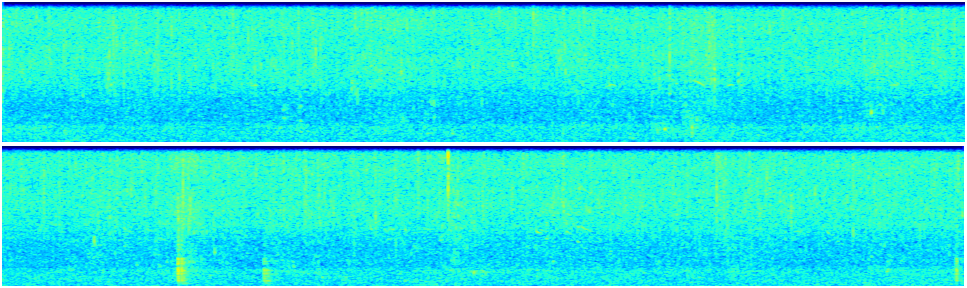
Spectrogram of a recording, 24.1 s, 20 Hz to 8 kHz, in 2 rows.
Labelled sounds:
19.2	19.4	Pacific white-sided dolphin, 3.1 to 3.5 kHz

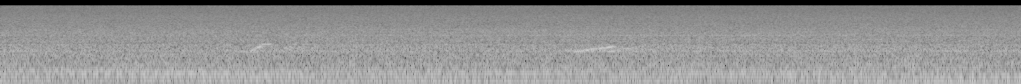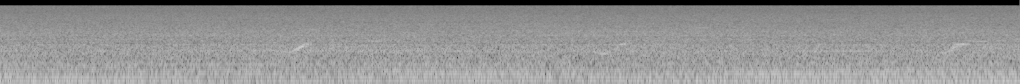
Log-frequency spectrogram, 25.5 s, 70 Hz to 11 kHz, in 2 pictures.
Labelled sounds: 24.9	25.1	humpback whale, 0.90 to 0.96 kHz

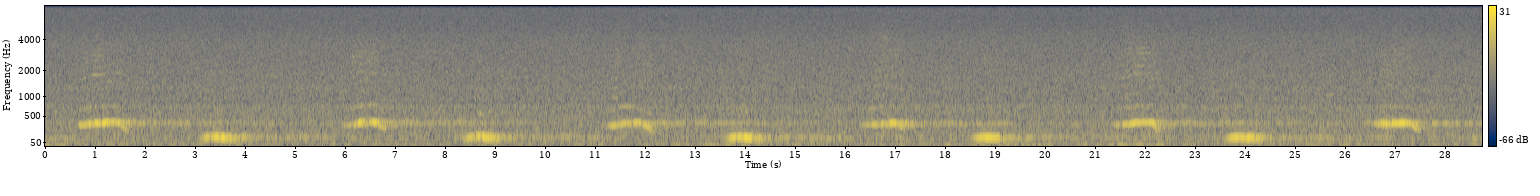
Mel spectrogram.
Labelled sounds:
0.9	1.2	humpback whale, 1.8 to 1.9 kHz

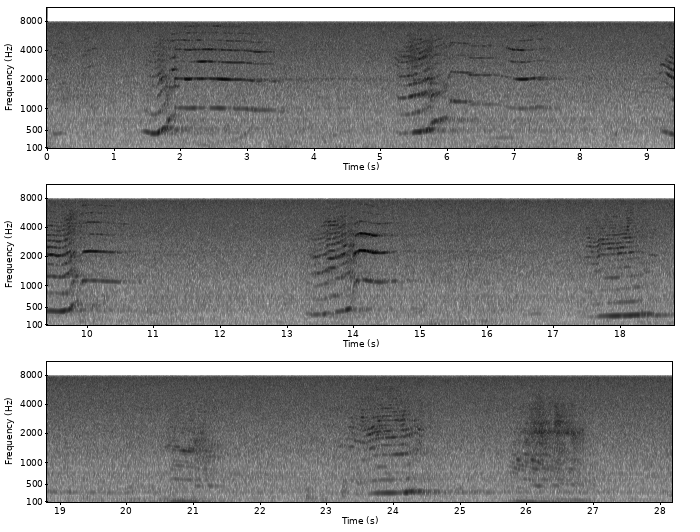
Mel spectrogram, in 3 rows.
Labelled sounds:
1.4	3.4	humpback whale, 0.80 to 5.2 kHz
5.2	7.5	humpback whale, 0.80 to 7.3 kHz
9.2	10.5	humpback whale, 0.80 to 6.8 kHz
13.3	14.6	humpback whale, 0.96 to 6.9 kHz
17.5	18.3	humpback whale, 1.2 to 3.5 kHz
20.7	21.0	humpback whale, 1.2 to 1.5 kHz
23.6	24.3	humpback whale, 1.2 to 3.1 kHz
26.1	26.4	humpback whale, 2.0 to 2.2 kHz

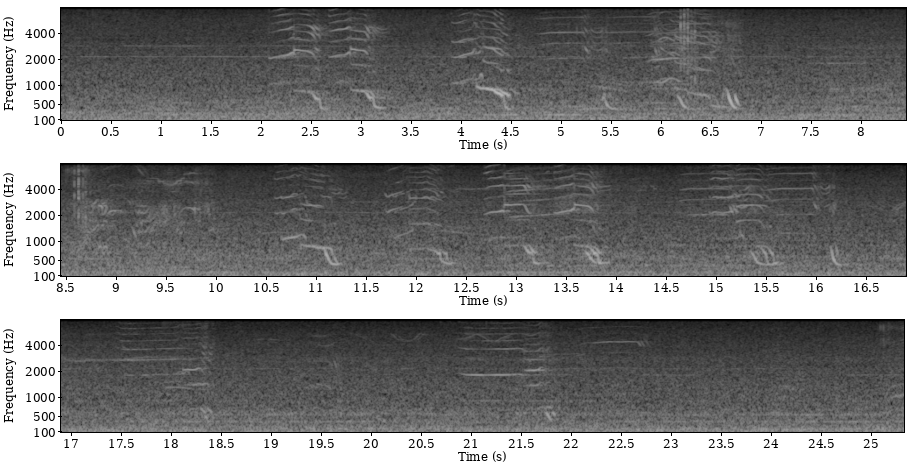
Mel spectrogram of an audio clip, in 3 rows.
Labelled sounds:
3.8	4.6	killer whale, southern resident, 0.61 to 7.4 kHz
17.3	18.5	killer whale, southern resident, 0.65 to 7.8 kHz
22.0	22.8	killer whale, southern resident, 3.3 to 4.5 kHz

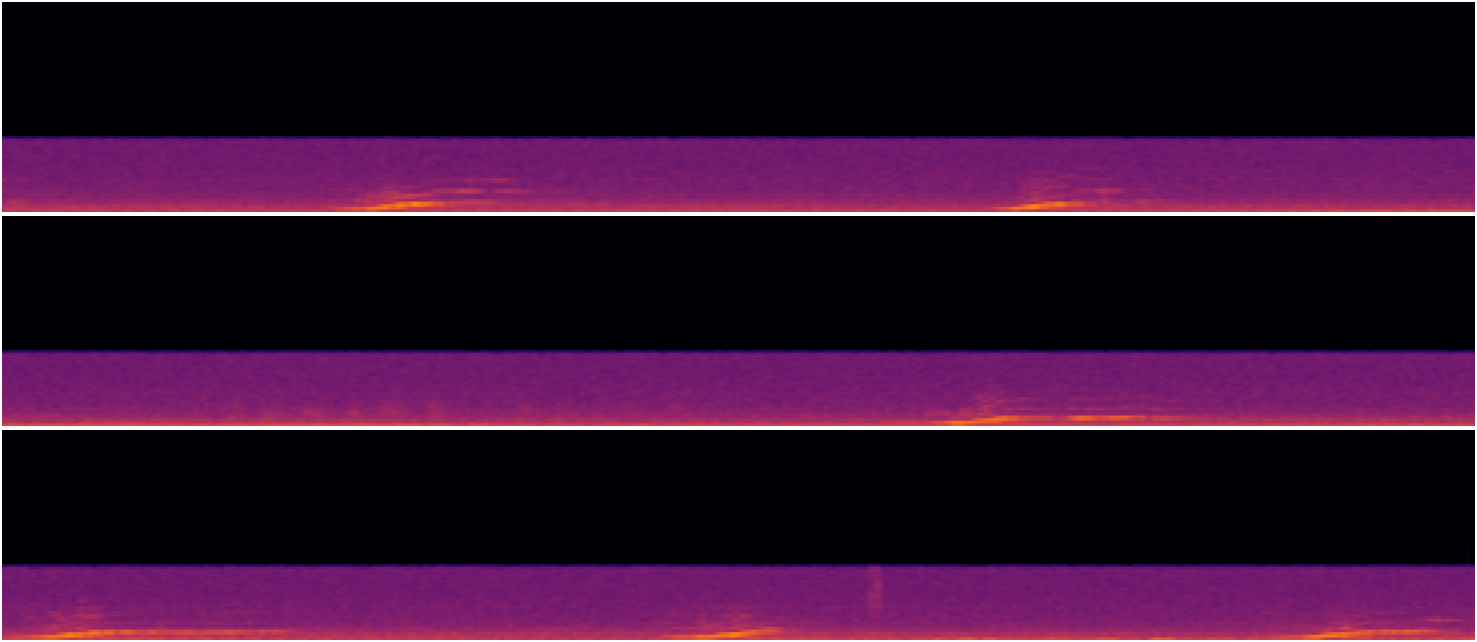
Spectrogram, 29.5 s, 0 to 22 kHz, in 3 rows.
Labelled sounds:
2.6	3.6	humpback whale, 0.80 to 3.5 kHz
6.9	7.6	humpback whale, 0.80 to 4.7 kHz
16.4	17.5	humpback whale, 0.80 to 3.0 kHz
20.2	21.7	humpback whale, 0.80 to 1.1 kHz
24.1	24.9	humpback whale, 0.80 to 1.6 kHz
28.6	29.4	humpback whale, 0.80 to 3.1 kHz

